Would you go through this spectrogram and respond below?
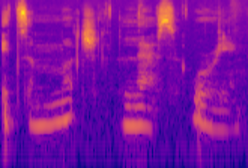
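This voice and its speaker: A middle-aged woman whispering breathily in a gentle, reassuring ASMR medical exam roleplay, playing a doctor giving close personal attention. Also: low-pitched, takes it slowly, breathy edge.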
